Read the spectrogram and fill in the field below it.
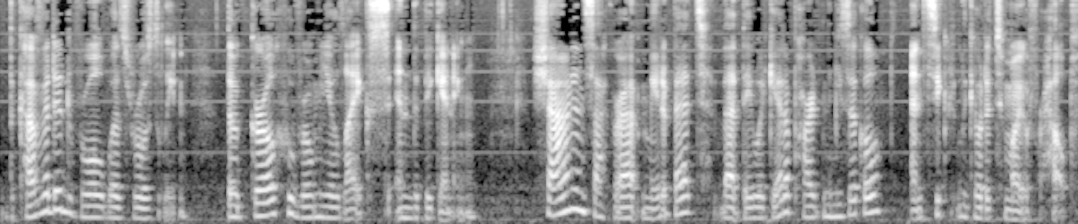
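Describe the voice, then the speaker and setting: A podcast co-host with a low voice chats casually, using fillers, then steadily reads out a chapter summary. The recording carries a slight hiss or hum.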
